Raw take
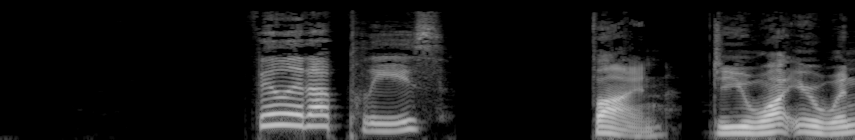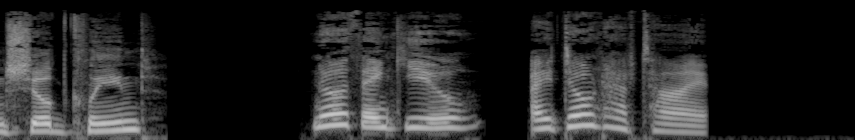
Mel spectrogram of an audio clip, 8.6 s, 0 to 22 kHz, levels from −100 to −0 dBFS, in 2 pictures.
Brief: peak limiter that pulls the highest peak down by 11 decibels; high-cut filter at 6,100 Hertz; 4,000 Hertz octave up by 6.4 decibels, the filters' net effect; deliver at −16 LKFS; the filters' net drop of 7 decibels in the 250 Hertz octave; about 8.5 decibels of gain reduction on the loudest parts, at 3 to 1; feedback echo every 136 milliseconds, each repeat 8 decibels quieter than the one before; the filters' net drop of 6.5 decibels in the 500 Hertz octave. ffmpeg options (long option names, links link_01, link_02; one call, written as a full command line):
ffmpeg -i in.wav -af "lowpass=6100,equalizer=frequency=250:width_type=o:gain=-6.5,equalizer=frequency=500:width_type=o:gain=-7.5,equalizer=frequency=4000:width_type=o:gain=9,acompressor=threshold=-33dB:ratio=3,alimiter=level_in=4.5dB:limit=-24dB:level=0:latency=1,volume=-4.5dB,aecho=1:1:136|272|408|544|680:0.398|0.159|0.0637|0.0255|0.0102,volume=24dB" out.wav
